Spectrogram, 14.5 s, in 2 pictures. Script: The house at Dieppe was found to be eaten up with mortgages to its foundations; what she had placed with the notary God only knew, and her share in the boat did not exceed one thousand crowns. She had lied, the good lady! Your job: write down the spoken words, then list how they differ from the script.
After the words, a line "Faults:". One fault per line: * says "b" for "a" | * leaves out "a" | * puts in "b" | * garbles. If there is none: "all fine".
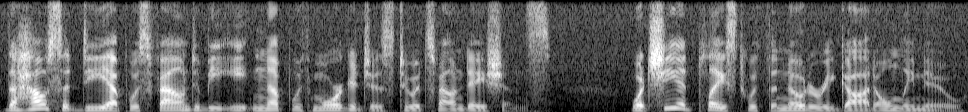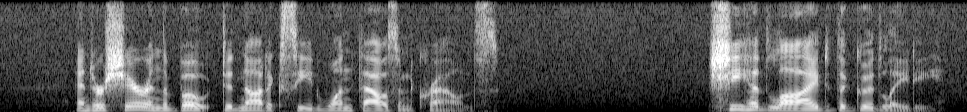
The house at Dieppe was found to be eaten up with mortgages to its foundations; what she had placed with the notary God only knew, and her share in the boat did not exceed one thousand crowns. She had lied, the good lady!
Faults:
all fine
